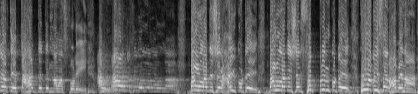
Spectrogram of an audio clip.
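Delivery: high, loud, fiery sermon; thundering preacher's appeal, sustained shout; impassioned preaching. Acted. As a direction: cry out a plea to God at full force. Preaches at full force, retelling a prayer.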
